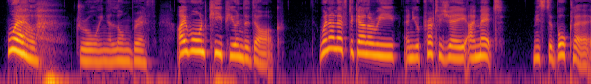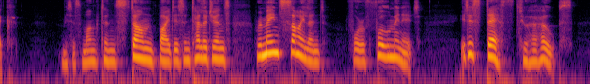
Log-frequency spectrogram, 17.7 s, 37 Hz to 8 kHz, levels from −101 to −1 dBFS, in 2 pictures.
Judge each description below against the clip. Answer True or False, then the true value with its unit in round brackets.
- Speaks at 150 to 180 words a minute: False (140 wpm)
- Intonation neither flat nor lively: False (6.5 semitones)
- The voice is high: True (195 Hz)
